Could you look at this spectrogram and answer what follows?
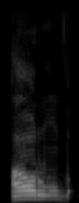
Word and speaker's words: الأرض: দদ ধরেছে উচ্চারণটা হবে আরদ দদের উচ্চারণটা লাস্টে একটু ভাসবে ওয়ামা ফিল আরদ ويعلم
